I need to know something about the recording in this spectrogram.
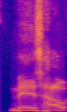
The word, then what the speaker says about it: Maeshowe: How do I pronounce it properly? I'm awful. Meishao. I'm so bad. Meishao. Meishao is Maeshowe.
